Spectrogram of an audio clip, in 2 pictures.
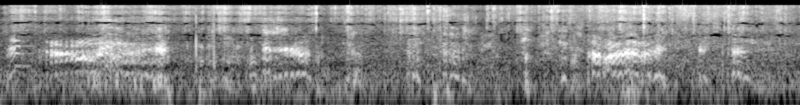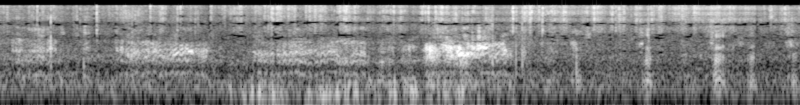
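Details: Puppies at play give rough, breathy growling bursts that come roughly every two seconds, with a faint steady hiss behind them.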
